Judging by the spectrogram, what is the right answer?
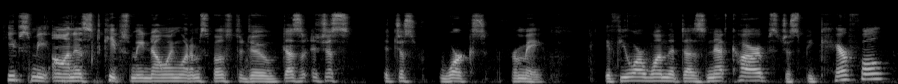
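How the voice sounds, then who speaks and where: An older woman with a low voice talks straight to camera in a loose, rambling vlog chat. She pokes fun at herself as she goes. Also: moderate pace, fairly bright tone. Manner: chatty, rambling, self-deprecating. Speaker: keto vlogger. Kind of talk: casual talking-head chat.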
